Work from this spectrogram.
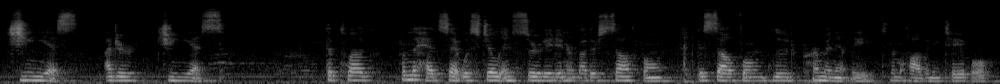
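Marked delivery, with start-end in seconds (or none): none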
